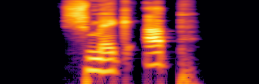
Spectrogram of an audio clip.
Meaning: 1. singular imperative of abschmecken 2. first-person singular present of abschmecken
- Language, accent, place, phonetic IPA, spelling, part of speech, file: German, Germany, Berlin, [ˌʃmɛk ˈap], schmeck ab, verb, De-schmeck ab.ogg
